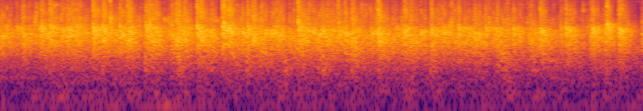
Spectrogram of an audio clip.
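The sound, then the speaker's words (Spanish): An audience applauds at the close of a day of talks against femicide held at a university campus. The clapping is loud and steady from start to finish, with no voices standing out. “Así que un aplauso pues, por todos los que están con ti.”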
